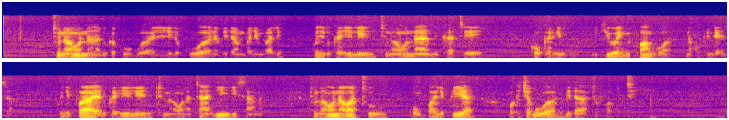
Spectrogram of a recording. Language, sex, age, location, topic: Swahili, male, 25-35, Nairobi, finance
